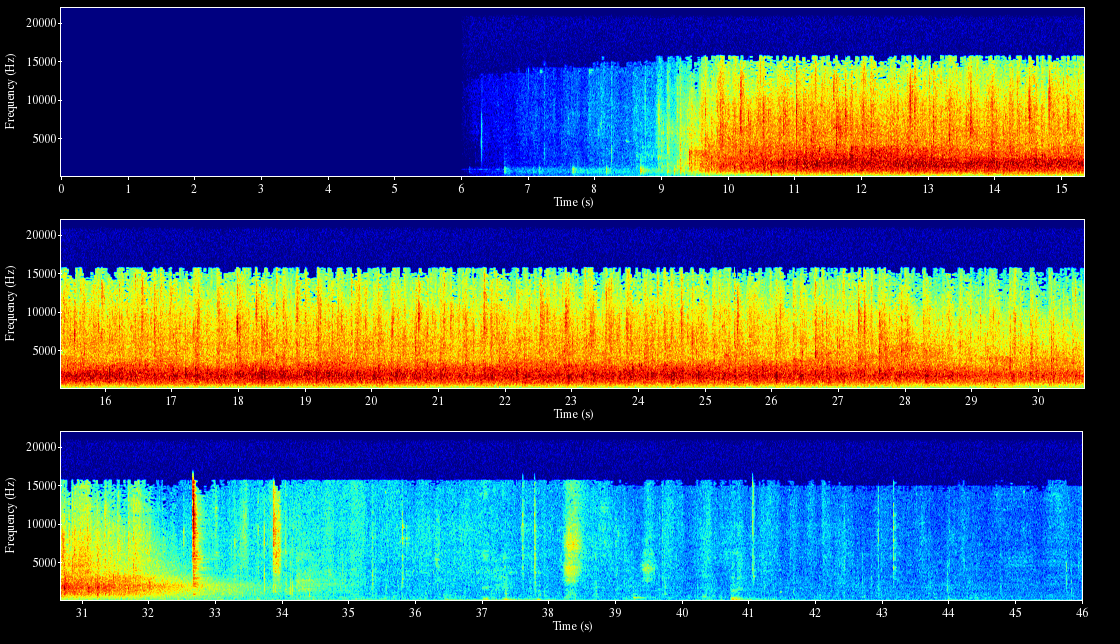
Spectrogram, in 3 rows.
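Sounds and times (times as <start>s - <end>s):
audience applauding: 8.8s - 33.6s.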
